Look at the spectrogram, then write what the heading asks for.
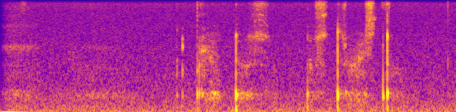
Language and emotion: Russian, neutral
